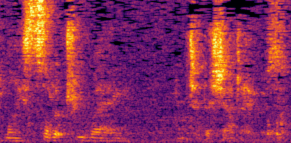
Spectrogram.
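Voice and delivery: dropped to a breathy whisper; a spooky storyteller's whisper; hushed. A narrator's reading. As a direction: whisper it as if the dark might hear. Walking alone into dark place.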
